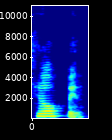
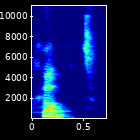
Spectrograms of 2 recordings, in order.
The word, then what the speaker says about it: helped: Es decir, aquí no vamos a pronunciar helped, sino helped, como si fuera la T, helped.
